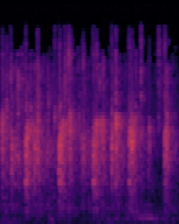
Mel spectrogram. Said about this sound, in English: And I trust that you and I, tonight, by God's grace, give the Lord a good clap offering.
